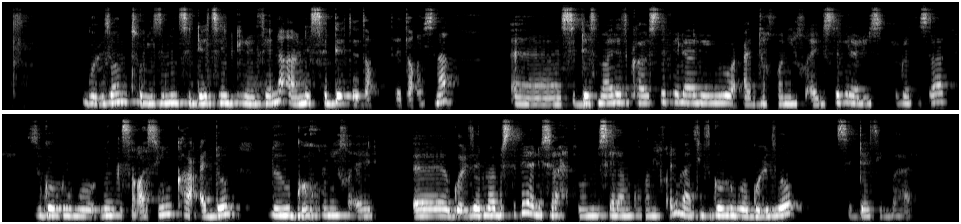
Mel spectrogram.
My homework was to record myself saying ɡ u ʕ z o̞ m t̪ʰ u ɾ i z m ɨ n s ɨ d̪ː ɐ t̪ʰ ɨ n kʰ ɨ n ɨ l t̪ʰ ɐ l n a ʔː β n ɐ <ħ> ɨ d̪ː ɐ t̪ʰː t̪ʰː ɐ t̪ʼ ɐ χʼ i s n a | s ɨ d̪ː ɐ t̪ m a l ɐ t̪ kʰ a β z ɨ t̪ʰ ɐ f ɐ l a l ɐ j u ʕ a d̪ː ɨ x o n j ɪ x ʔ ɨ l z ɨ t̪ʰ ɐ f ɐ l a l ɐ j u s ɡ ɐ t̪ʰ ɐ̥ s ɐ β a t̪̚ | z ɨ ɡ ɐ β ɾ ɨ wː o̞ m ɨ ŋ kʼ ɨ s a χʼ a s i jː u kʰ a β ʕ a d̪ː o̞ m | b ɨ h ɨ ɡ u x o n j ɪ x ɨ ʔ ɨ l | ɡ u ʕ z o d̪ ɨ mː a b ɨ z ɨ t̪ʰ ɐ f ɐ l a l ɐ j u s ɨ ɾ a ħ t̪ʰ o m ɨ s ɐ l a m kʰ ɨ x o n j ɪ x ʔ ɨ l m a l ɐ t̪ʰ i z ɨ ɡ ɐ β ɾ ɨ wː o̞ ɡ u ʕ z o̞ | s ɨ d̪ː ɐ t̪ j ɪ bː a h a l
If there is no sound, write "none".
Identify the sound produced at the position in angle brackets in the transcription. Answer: s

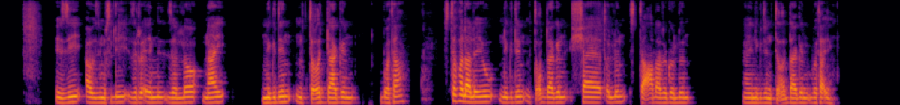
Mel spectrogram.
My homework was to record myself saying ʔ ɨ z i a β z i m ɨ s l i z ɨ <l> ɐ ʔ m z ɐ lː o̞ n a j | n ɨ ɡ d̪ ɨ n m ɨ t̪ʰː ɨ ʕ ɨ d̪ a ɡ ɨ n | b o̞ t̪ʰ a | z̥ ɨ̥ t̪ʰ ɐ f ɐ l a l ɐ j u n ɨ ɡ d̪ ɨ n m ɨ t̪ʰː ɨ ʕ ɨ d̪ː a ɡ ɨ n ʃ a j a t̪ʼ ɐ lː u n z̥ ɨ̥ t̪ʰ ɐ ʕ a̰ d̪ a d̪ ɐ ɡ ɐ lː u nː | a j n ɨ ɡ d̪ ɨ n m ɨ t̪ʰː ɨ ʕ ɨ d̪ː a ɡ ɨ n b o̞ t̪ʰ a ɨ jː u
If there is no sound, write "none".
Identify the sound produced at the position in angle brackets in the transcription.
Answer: ɾ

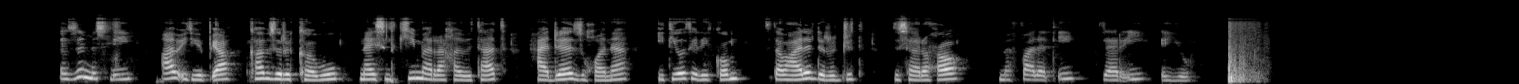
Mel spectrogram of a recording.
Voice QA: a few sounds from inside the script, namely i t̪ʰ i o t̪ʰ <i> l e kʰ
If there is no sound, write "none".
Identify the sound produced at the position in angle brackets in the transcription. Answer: e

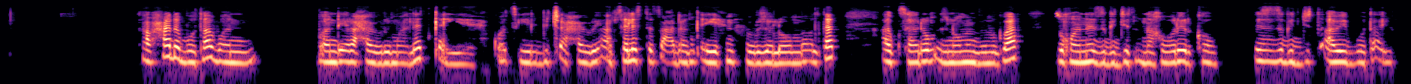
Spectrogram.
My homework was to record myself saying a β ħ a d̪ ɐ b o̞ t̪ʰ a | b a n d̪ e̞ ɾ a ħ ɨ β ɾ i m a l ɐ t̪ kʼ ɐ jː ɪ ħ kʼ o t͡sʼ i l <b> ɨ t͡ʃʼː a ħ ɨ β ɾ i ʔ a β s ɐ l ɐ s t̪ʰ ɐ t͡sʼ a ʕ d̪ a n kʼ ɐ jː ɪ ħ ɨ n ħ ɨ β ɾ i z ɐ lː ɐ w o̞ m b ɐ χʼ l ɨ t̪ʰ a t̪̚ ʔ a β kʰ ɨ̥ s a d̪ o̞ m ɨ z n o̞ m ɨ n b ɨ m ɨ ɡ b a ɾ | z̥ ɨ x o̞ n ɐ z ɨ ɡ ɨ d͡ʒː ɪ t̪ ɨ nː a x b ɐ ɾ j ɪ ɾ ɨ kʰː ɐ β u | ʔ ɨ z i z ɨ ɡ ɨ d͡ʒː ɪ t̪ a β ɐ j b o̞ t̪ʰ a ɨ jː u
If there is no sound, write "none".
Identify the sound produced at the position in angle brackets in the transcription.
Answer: b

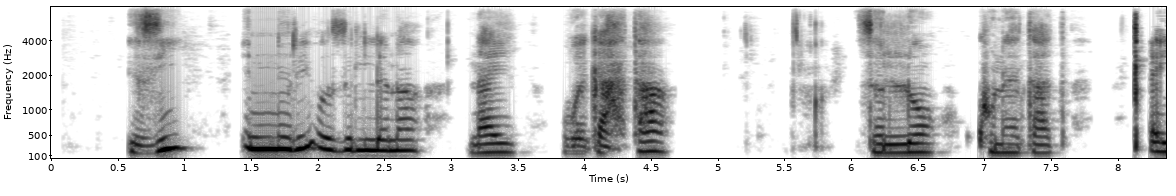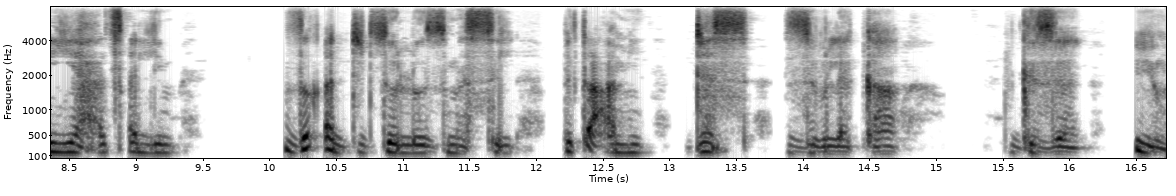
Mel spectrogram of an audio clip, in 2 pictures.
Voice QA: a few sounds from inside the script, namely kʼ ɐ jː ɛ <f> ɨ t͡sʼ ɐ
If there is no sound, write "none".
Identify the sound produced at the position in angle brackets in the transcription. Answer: ħ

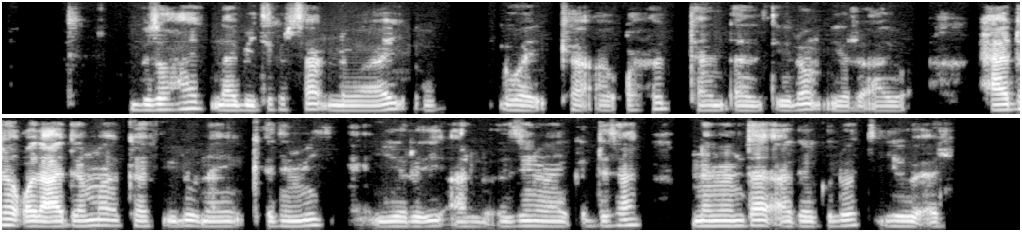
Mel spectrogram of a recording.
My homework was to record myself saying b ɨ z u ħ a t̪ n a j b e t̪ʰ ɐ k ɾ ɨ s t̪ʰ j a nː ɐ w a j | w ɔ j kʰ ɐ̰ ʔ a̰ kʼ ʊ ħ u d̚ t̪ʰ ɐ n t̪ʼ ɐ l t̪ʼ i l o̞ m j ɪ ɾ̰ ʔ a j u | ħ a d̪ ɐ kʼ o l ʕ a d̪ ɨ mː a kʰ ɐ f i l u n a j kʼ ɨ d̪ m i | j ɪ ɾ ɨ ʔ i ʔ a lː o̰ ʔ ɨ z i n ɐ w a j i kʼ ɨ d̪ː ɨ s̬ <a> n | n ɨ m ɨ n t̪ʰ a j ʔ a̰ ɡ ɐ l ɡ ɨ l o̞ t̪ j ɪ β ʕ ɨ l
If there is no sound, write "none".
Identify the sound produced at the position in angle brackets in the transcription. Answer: a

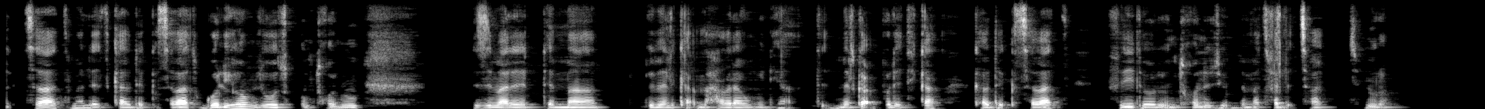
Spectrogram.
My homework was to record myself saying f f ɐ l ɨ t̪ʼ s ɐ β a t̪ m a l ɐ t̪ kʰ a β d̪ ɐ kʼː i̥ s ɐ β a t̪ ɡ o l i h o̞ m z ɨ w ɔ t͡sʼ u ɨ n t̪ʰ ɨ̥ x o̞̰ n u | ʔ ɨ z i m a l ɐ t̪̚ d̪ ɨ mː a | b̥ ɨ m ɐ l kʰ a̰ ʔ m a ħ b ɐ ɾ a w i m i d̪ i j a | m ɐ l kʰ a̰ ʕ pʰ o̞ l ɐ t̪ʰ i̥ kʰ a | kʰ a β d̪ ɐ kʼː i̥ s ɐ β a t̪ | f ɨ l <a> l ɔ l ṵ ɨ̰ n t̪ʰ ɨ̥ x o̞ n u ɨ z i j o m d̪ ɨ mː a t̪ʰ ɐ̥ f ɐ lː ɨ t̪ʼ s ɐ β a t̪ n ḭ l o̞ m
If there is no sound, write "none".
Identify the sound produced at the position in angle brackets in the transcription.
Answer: i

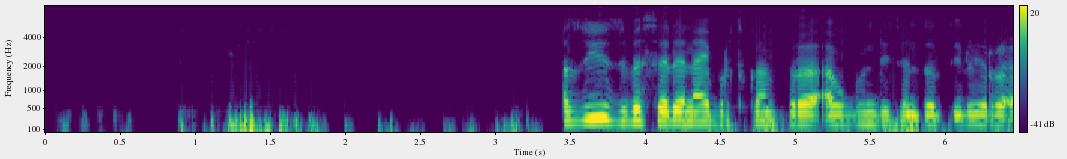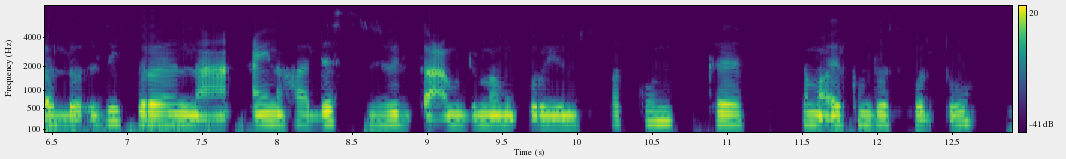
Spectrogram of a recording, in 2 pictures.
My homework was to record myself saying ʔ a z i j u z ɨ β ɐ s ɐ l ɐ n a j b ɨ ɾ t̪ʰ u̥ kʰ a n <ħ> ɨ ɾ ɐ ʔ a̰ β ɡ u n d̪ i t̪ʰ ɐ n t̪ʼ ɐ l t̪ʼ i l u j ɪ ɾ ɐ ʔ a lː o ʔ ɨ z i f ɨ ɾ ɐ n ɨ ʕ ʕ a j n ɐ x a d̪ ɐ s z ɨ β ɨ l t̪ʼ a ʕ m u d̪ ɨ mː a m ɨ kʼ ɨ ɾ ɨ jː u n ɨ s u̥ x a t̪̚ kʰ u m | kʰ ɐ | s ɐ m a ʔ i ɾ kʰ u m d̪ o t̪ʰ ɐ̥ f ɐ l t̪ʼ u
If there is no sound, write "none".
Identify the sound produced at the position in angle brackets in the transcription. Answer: f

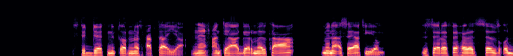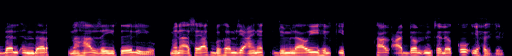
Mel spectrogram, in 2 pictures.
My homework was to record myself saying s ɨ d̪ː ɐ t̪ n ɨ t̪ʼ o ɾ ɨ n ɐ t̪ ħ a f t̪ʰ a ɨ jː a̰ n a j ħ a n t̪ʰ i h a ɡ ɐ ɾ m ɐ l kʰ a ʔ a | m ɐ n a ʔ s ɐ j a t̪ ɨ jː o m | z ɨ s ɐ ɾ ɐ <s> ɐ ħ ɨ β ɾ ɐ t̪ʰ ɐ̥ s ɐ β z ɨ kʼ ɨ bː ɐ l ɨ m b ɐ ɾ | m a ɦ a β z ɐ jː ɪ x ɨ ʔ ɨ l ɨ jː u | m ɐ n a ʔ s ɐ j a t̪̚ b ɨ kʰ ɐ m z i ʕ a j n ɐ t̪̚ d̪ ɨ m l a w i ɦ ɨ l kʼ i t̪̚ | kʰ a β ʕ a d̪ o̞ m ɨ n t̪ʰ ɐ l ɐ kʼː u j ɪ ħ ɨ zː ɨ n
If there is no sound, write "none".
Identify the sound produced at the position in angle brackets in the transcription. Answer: f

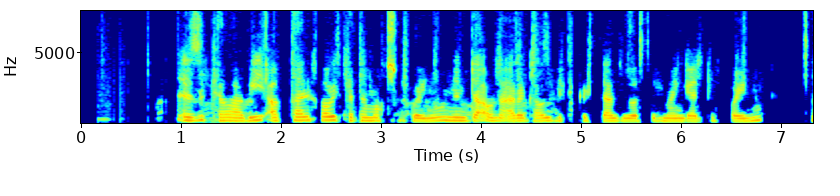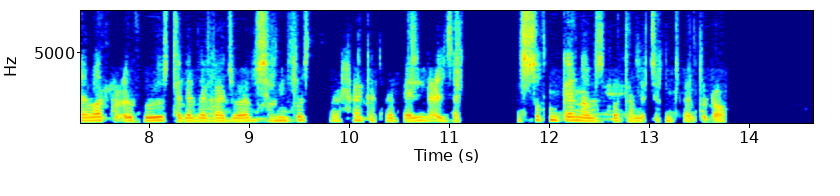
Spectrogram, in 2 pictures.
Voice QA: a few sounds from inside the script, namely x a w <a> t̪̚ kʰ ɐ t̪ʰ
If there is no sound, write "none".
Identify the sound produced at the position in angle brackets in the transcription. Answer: i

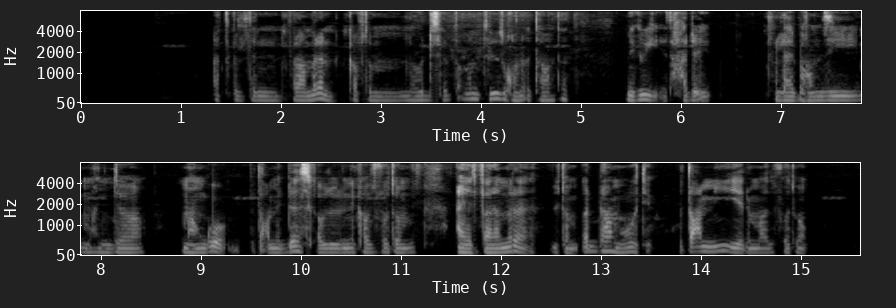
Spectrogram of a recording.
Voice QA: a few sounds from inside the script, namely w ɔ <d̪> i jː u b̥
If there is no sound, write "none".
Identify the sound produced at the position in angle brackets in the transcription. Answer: t̪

